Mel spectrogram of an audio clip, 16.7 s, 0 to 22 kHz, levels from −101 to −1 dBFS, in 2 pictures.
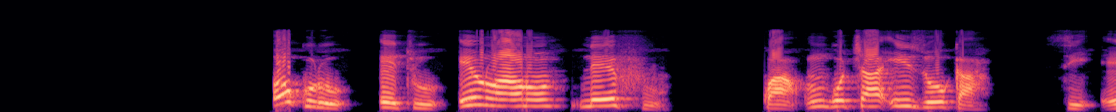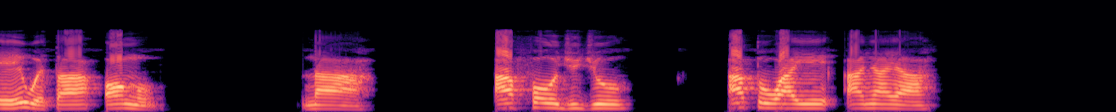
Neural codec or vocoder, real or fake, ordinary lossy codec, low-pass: none; real; none; 7.2 kHz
